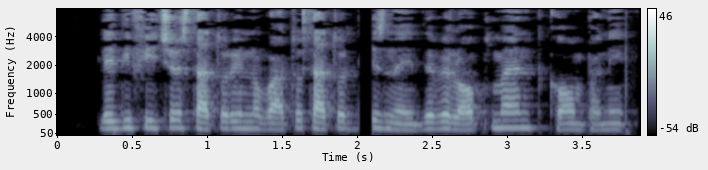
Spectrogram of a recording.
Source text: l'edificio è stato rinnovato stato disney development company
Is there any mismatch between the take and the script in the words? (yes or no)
no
